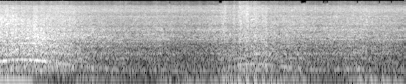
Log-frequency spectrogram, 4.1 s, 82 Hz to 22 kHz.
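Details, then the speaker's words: E46 BMW that suddenly started running rough on the way to work: engine running with an uneven, stumbling beat from a cylinder 4 misfire. A bad ignition coil is suspected; the car was once underwater. "I can hear it I don't know if the camera's picking up the sound but that's my misfire cylinder 4"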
